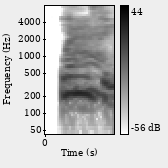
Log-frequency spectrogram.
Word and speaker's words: Lindsey: And my name is spelled with an E, Lindsey.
